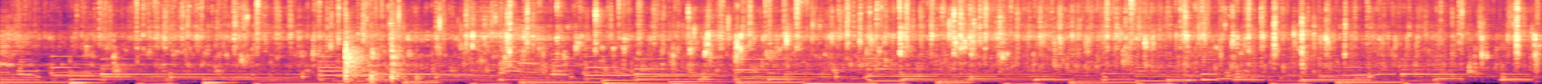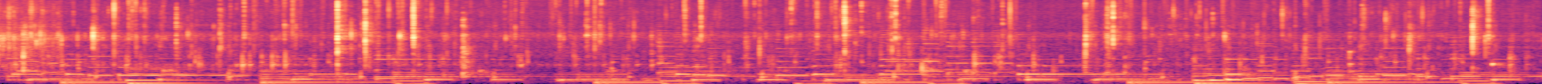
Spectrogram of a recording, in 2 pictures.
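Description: Two eggs frying in oil in a pan, a dense sizzle with many small pops. The crackle is heaviest through the first half and thins out later on. Background music plays underneath.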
